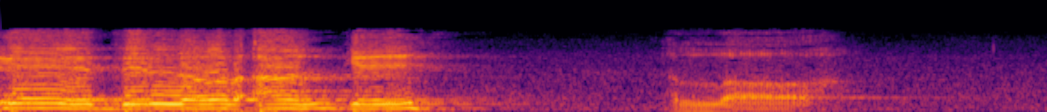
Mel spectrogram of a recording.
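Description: An elderly man chants in a drawn-out voice.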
